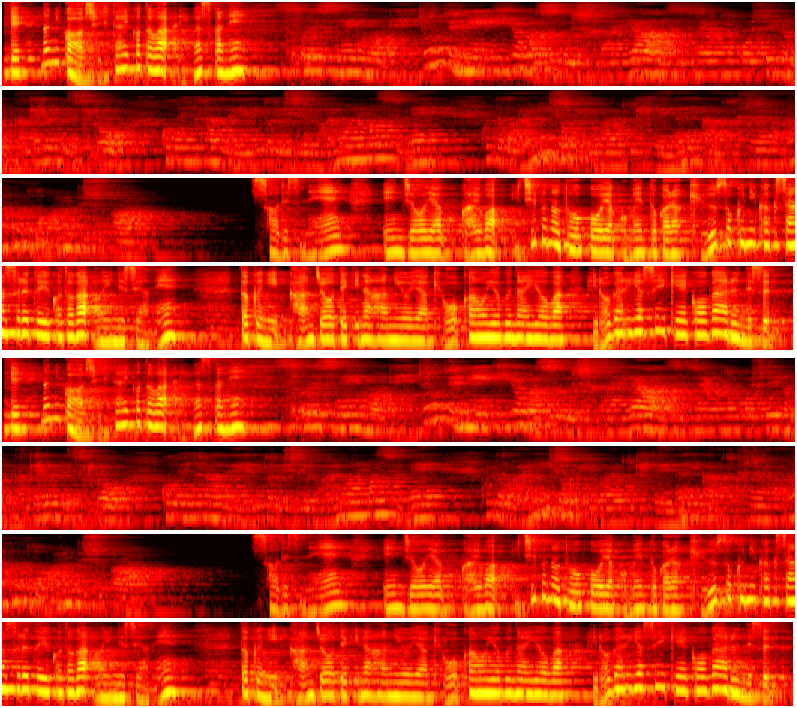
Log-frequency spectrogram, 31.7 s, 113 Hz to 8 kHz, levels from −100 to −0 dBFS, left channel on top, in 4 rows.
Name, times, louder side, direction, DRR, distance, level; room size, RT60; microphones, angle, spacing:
voice 1, 0.0-2.4 18.4-20.8 21.1-25.5 25.8-31.5, left 2 dB, 30° left, 10 dB, 1.1 m, -33 dB
voice 2, 2.1-17.2 25.7-27.2, equal, 10° right, -7 dB, 7.1 m, -52 dB
26.5 x 16.5 x 9.2 m, 1.4 s
head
